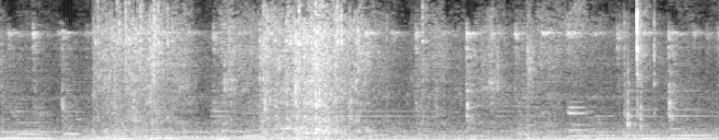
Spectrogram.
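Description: A sewing machine runs a straight stitch along folded trouser back-pocket fabric, a steady close whirring hum with fast even ticking that carries without a break throughout.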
